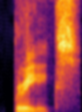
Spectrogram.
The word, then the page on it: breeks: American English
